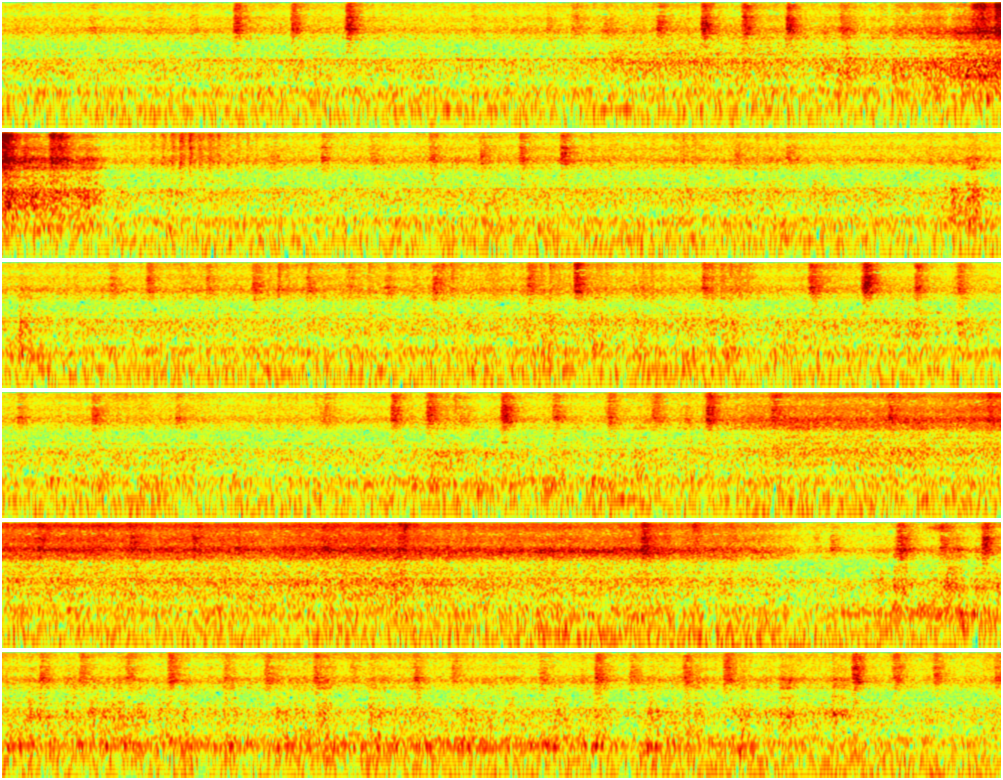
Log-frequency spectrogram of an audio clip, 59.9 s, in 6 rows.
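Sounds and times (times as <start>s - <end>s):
train wheels rumbling on rail: 0.0s - 59.9s
sharp track clicks: 5.4s - 16.0s, 21.0s - 31.9s, 48.1s - 59.9s.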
